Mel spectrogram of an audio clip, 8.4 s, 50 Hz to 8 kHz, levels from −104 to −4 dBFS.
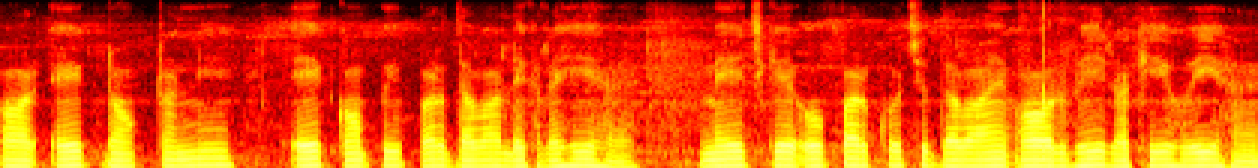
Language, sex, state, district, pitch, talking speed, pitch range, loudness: Hindi, male, Chhattisgarh, Sukma, 110 Hz, 145 wpm, 105-115 Hz, -19 LUFS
